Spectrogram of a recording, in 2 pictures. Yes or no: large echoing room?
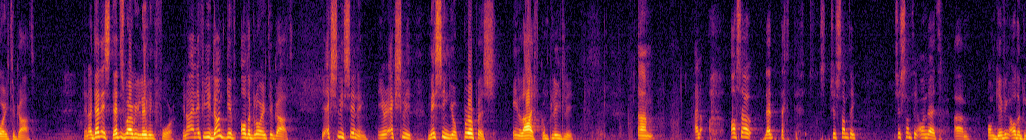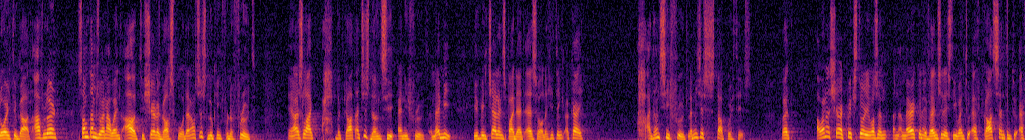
yes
